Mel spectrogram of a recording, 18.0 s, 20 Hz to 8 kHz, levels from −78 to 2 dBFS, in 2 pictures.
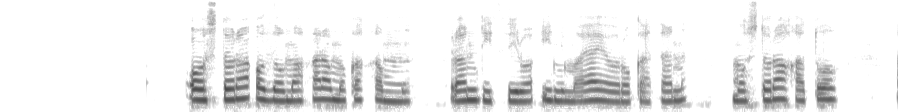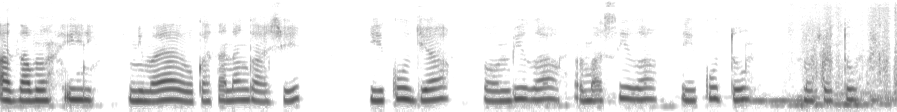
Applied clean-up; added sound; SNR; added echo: none; none; none; none.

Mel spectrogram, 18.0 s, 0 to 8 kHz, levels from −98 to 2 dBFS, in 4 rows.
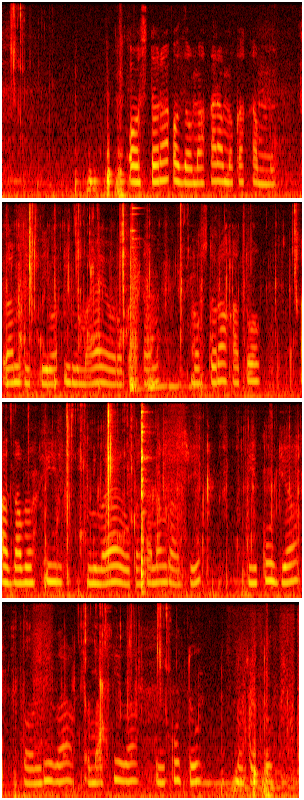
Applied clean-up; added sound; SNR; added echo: none; Cutlery, silverware + Chewing, mastication; 1 dB; none.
